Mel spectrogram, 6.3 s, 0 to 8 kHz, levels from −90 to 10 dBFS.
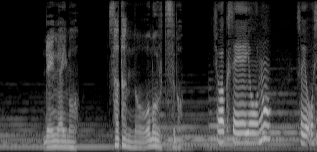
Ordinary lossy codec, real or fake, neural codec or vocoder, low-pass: none; real; none; none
